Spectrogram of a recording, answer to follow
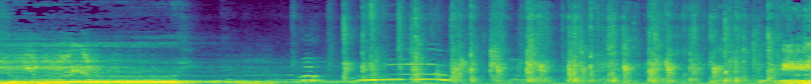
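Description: A live slam death metal song ends about a second in, the heavy electric guitar and drums cutting off, followed by scattered clapping and a few shouts from a small crowd.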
